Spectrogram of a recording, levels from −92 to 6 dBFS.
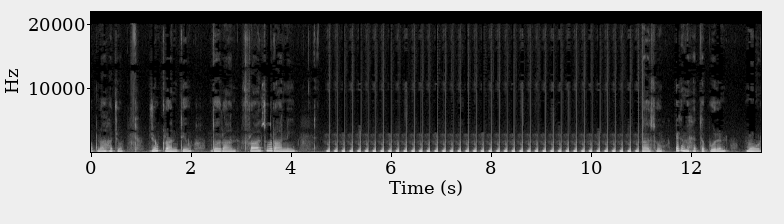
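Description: At 4.76 s the speech locks into a broken-record loop: a fragment of about 0.15 s repeats exactly, back to back, 41 times until 11.02 s, giving a rapid, mechanical stutter at roughly six or seven repeats per second. The likely cause is a stall in the player, encoder or stream that kept resending the last fragment it held. Whatever should have played across those six seconds is lost.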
